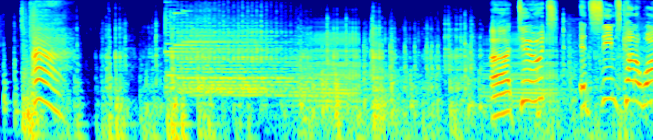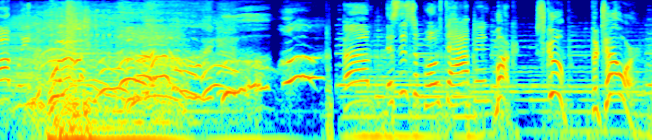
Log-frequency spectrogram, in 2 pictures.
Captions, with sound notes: AH... ( Wood Creaking ) UH, DUDES, IT SEEMS KIND OF WOBBLY. WHA--!! ( All Gasp! ) UM... IS THIS SUPPOSED TO HAPPEN? MUCK! SCOOP! THE TOWER!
